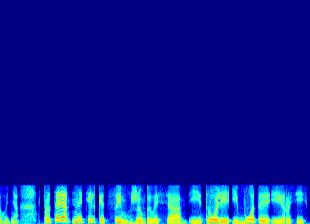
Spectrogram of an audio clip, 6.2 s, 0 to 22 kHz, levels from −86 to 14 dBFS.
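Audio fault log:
2.88–2.94 s, packet loss with pitch repetition: after "не тільки цим" about 60 ms drops out, fitting two lost packets. The receiver loops the last pitch period, giving a brief buzzy hold. Waveform: identical cycles shrinking; spectrogram: frozen flat harmonics below 4 kHz.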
